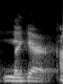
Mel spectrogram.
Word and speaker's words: Legere: And I'll tell you what I read about T-Mobile in, how do you pronounce the CEO's last name? John Legere. – John Legere.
